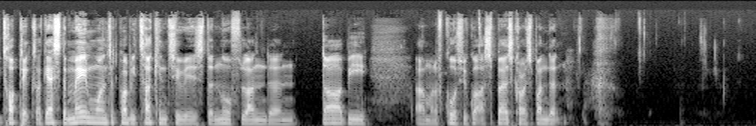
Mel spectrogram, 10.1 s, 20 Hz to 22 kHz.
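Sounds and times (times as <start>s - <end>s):
speech: 0.0s - 8.1s
mouth smacking: 7.6s - 10.0s
person chewing food: 8.5s - 10.0s.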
